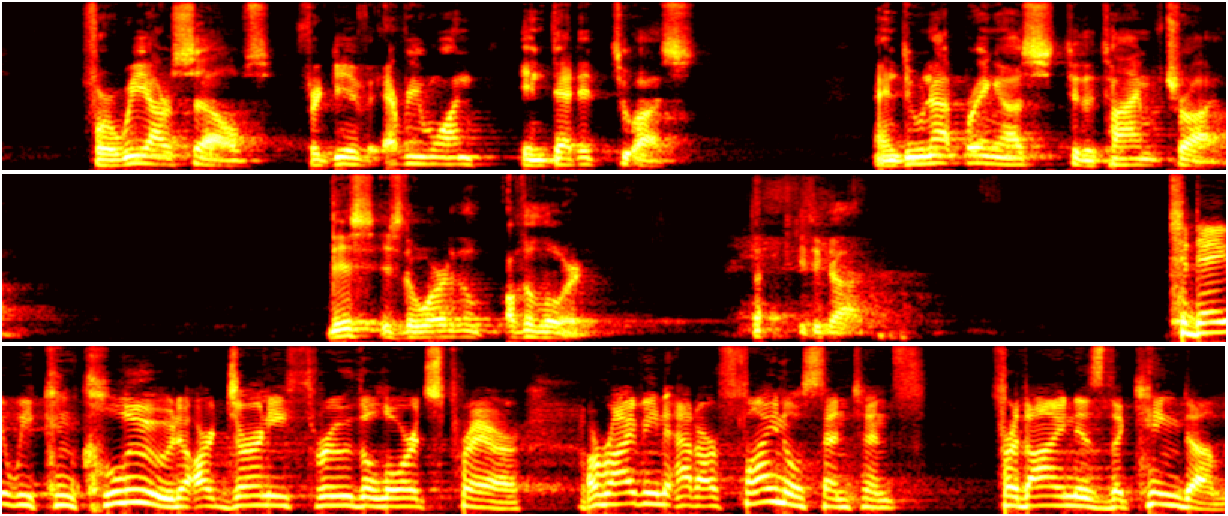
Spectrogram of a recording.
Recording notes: preached at First Presbyterian Church of Allentown, PA on August 27, 2023.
